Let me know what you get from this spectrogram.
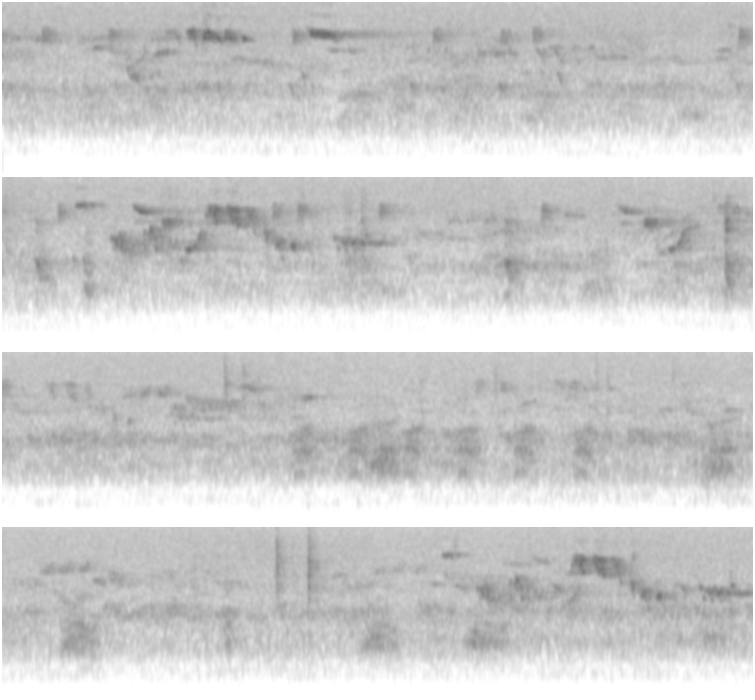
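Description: Birds chirping and calling, many short overlapping calls throughout, over a faint steady background hiss.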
